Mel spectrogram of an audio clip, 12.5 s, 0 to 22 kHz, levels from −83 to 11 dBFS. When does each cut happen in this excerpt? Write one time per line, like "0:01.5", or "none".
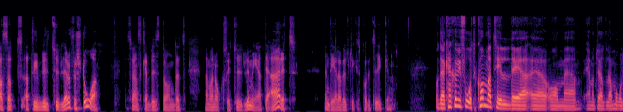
none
